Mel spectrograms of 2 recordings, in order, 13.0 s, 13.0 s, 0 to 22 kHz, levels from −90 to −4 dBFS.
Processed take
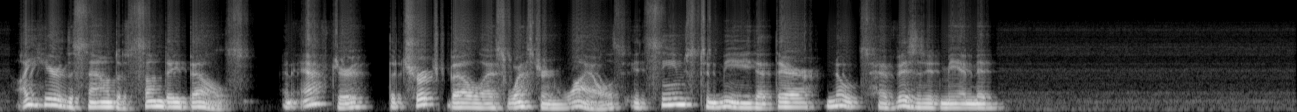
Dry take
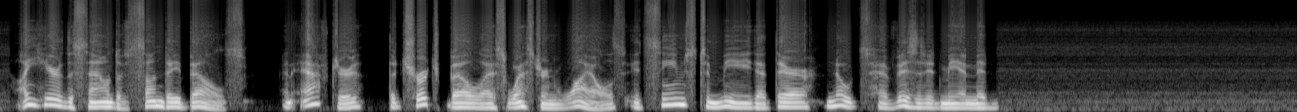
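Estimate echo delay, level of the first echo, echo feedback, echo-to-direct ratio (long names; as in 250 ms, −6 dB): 61 ms, −9.0 dB, 15%, −9.0 dB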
